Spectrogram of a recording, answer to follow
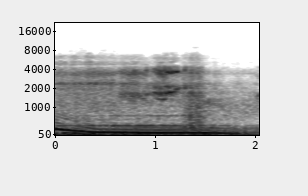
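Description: Motorcycle engine falling in pitch as the throttle is rolled off, then holding a low steady note that stops near the end. A brief high tyre squeal comes about a second in.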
